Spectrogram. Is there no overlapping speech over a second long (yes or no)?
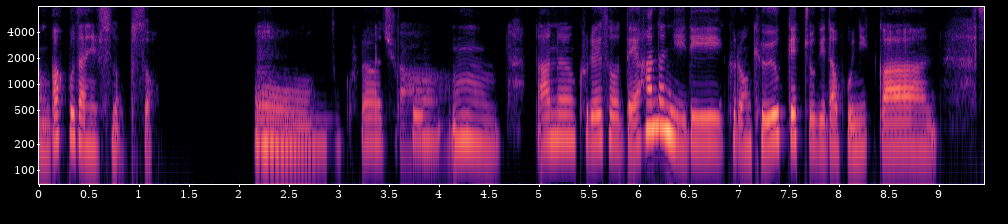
no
